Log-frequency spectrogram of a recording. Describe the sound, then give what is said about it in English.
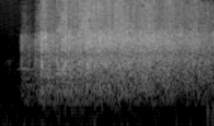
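Sustained applause from members of the Florida House in the chamber, rising quickly and holding as a steady, dense wash of clapping throughout, with no voices over it. “That applause coming from other members of the Florida House.”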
